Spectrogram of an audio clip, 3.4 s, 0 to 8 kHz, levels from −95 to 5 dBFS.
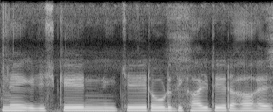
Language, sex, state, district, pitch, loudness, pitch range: Hindi, male, Haryana, Rohtak, 125 Hz, -15 LUFS, 125-130 Hz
